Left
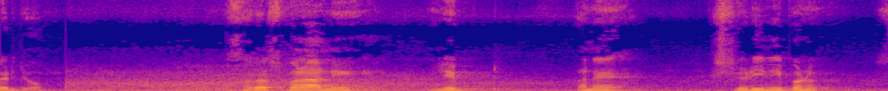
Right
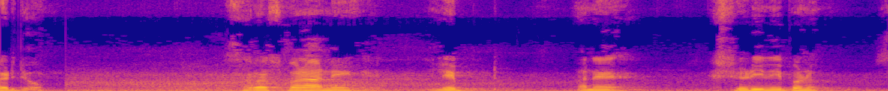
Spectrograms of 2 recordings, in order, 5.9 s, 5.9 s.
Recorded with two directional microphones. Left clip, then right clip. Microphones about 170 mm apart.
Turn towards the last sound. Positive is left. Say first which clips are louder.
# right 8 dB
turn(degrees=0)  # may be behind; listen again after turning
